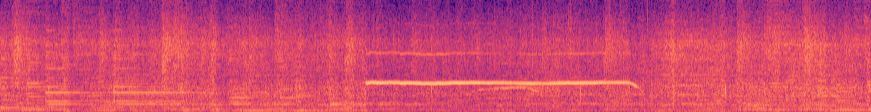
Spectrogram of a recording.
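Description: Live jazz band playing an instrumental passage, with keyboards and plucked guitar-like notes over a bass line, and one long held high note from about the middle of the passage for nearly three seconds.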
